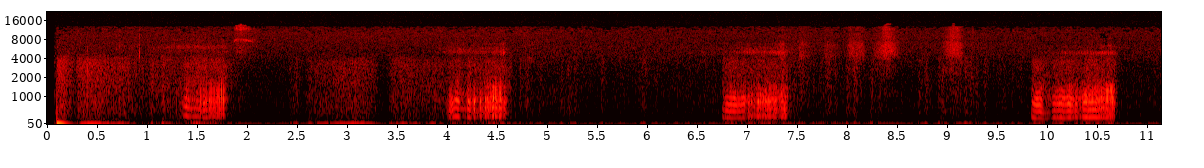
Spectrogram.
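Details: Small chihuahua weighing 1.2 kg sleeping under a blanket at night beside a person, snoring loudly; four separate drawn-out breaths, each a rasping, buzzy rumble about half a second to a second long, spaced roughly three seconds apart.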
